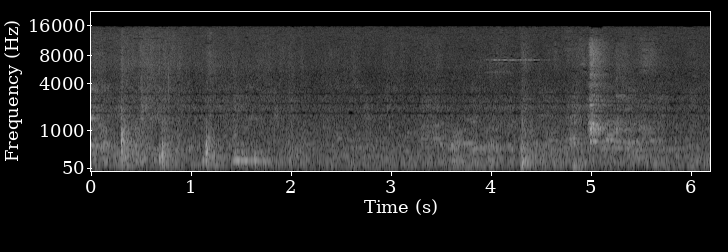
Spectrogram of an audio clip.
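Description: Small objects click and tap in a man's hands.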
